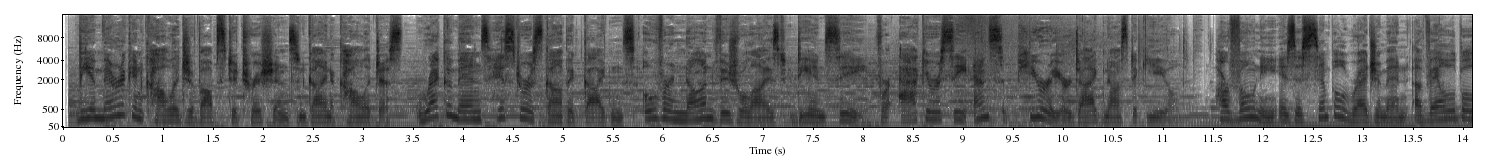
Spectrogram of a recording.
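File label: narration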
